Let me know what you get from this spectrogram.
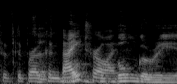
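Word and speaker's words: Bungaree: Bungary is the Yes. It's Bongari. Yeah. That's how the family pron we all pronounce it. Bongari.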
